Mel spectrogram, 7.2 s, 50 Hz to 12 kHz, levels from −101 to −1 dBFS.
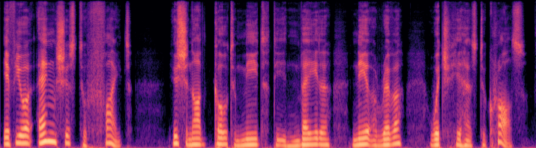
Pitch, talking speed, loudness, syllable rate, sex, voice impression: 130 Hz, 185 wpm, -20 LUFS, 4.8 syllables/s, male, masculine, adult-like, slightly middle-aged, slightly thick, slightly tensed, slightly powerful, slightly bright, hard, clear, fluent, slightly cool, intellectual, refreshing, very sincere, very calm, slightly mature, slightly friendly, reassuring, unique, elegant, slightly wild, slightly sweet, slightly lively, kind, slightly modest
